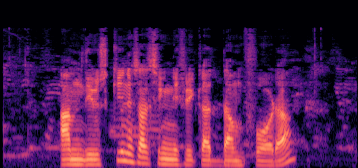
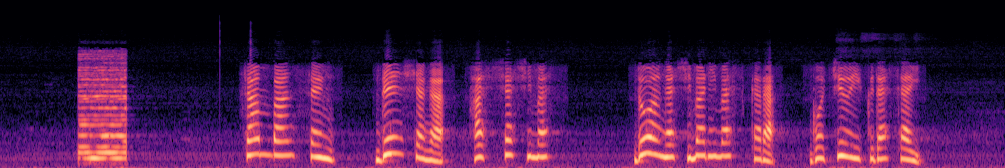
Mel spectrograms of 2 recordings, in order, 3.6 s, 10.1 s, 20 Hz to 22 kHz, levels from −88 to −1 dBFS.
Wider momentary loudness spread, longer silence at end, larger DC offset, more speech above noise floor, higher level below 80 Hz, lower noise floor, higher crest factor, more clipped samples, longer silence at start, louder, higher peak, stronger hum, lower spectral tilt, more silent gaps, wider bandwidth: second, 5 LU vs 9 LU; second, 0.6 s vs 0.85 s; neither; second, 24 dB vs 34 dB; second, -56 dBFS vs -50 dBFS; second, -44 dBFS vs -48 dBFS; first, 22 dB vs 16 dB; neither; second, 0.05 s vs 0.8 s; second, -20 LUFS vs -16 LUFS; about the same, 0 dBFS vs 0 dBFS; neither; about the same, -5 dB/octave vs -6 dB/octave; neither; first, 11.5 kHz vs 6.8 kHz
